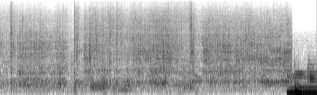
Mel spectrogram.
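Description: Water from a garden hose splashing into a plastic laundry basket: a steady rush with a few small knocks. Loud music with a beat starts just before the end.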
